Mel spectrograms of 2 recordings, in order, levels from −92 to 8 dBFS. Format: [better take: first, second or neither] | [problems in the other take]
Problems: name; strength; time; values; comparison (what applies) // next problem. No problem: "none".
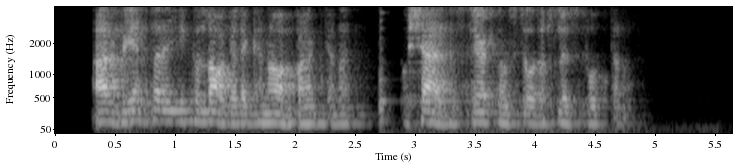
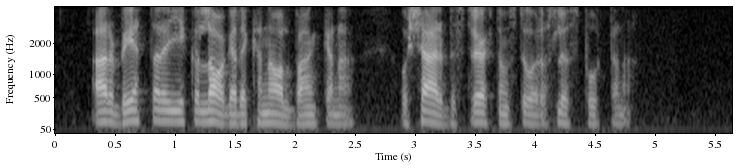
second | noise reduction (neural mask model DeepFilterNet 3)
